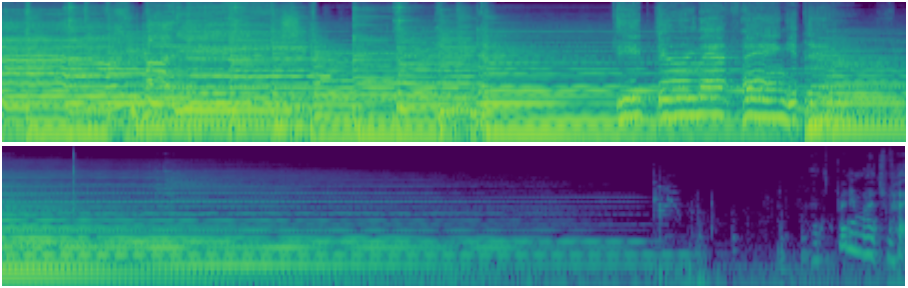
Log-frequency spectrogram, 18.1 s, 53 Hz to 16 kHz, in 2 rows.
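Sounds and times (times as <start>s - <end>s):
acoustic guitar chord ringing: 0.0s - 15.8s.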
